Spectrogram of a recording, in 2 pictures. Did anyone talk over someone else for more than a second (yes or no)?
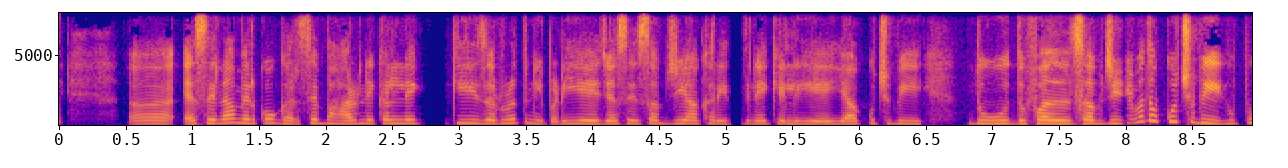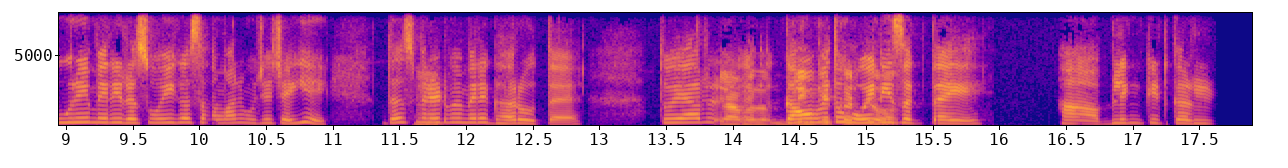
yes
